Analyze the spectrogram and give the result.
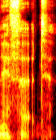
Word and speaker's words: effort: Vale, entonces lo primero es to make an effort, pronunciación de effort, esa palabra, acentuación al principio y schwa al final.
